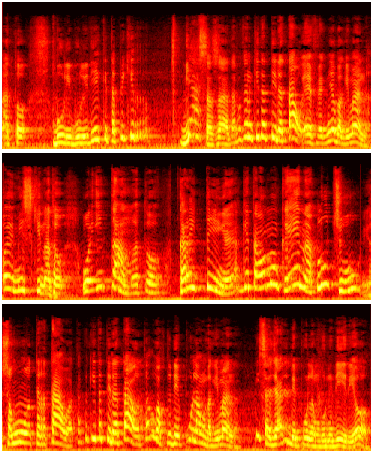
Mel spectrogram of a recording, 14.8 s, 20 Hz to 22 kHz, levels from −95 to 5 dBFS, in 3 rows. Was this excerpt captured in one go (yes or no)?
no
